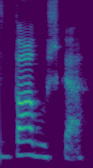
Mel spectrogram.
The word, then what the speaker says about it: babushka: That's not how you pronounce it. Do you know that? – How do you pronounce it? – It's babushka. – Babushka. – The emphasis is on the first part.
